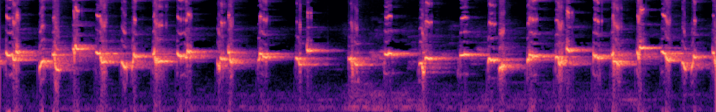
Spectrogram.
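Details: Yellow-vented bulbul singing vigorously in a long rapid-fire style, used as a lure to get other bulbuls calling: lively, chortling whistled phrases, tumbling up and down, with only a brief gap midway.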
